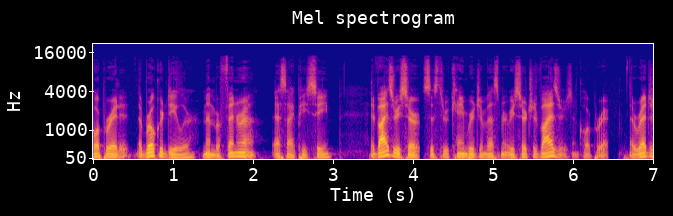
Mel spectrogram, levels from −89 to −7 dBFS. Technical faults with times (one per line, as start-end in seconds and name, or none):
0.30-0.57 AAC frame loss with concealment
1.90-2.02 AAC frame loss with concealment
4.01-4.17 AAC frame loss with concealment
6.38-6.58 AAC frame loss with concealment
